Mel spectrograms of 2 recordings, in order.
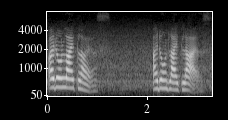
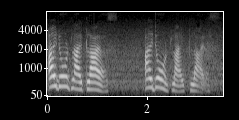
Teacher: voice should be going down towards the end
